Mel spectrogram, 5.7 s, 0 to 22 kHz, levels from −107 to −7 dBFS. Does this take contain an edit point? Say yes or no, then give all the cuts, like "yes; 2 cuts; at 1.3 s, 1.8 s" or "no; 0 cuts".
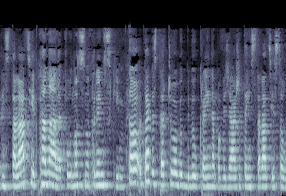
yes; 1 cut; at 3.0 s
